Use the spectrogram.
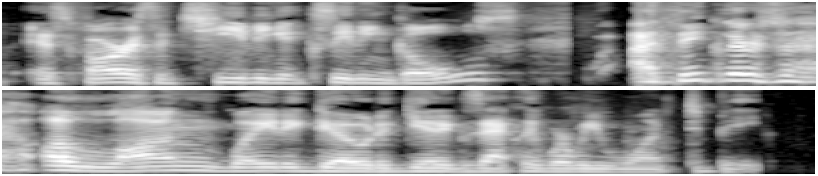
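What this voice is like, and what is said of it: Kentucky accent. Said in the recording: “a lowly old man from Kentucky that has a funny accent”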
